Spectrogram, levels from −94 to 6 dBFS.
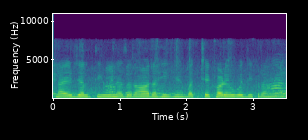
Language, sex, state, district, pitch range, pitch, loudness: Hindi, female, Madhya Pradesh, Dhar, 230-235 Hz, 235 Hz, -16 LUFS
